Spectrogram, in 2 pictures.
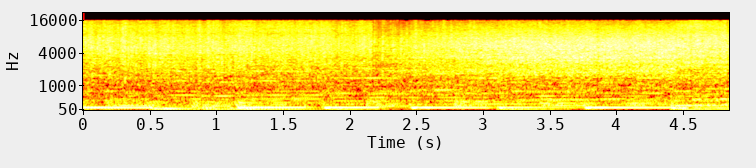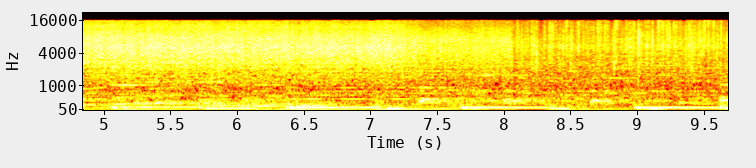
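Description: Fried rice sizzling in a hot non-stick frying pan on a portable gas stove. The sizzle swells louder in the middle and eases off near the end, over background music.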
